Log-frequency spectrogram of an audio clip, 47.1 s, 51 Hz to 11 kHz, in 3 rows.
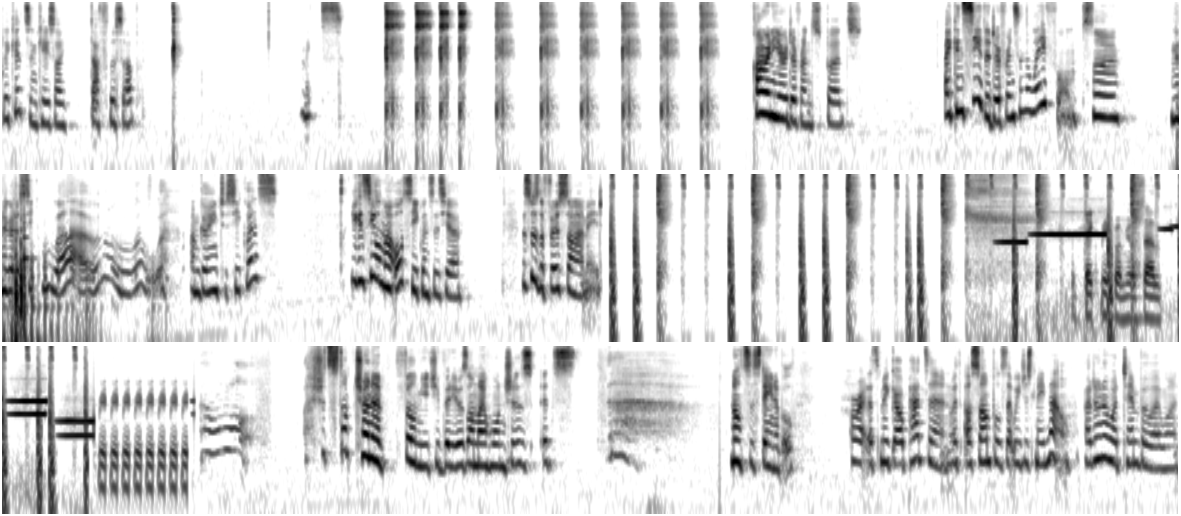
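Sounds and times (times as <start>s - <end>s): snare and finger snap hits: 2.3s - 2.5s, 5.1s - 9.6s
drum machine beat: 5.1s - 9.6s, 23.8s - 34.0s.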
